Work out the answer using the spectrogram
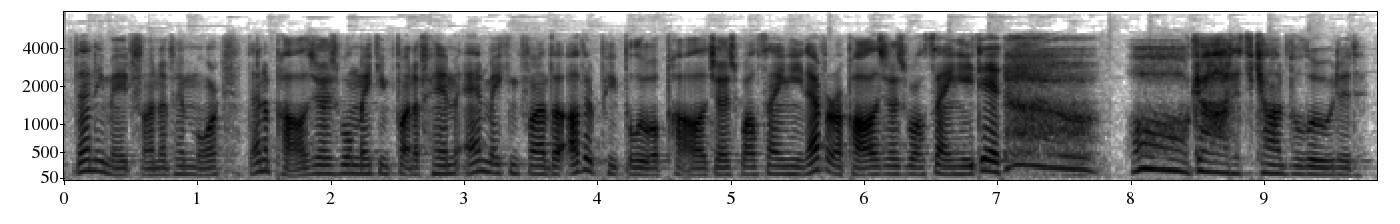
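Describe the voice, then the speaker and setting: A man's voice: medium pitch, lo-fi sound. A man doing casual commentary, sarcastic and swearing often. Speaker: commentary YouTuber.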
